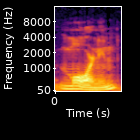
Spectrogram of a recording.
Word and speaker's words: morning: Pero la palabra morning, que se pronuncia muy similar, un poco más larga la E, pero morning.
